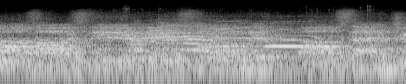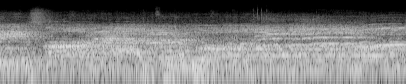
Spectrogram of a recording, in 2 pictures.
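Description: A choir of many voices singing in harmony, holding long notes.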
